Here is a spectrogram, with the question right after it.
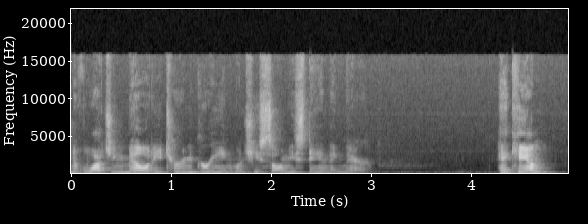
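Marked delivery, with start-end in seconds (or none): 4.2-4.8 nervous. A narrator's reading. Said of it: "she managed".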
